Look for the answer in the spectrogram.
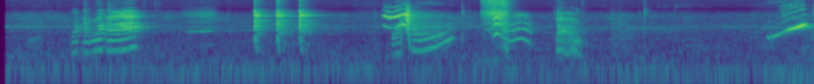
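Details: Talking parrots perched on a bird stand give scattered harmonic, arching calls and short sweeping whistles, with quiet pauses between bursts and one sharp rising note at the end.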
